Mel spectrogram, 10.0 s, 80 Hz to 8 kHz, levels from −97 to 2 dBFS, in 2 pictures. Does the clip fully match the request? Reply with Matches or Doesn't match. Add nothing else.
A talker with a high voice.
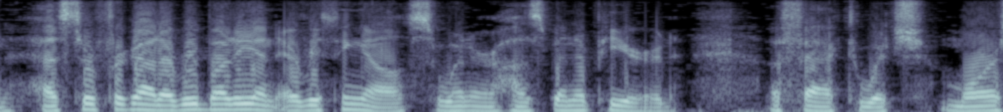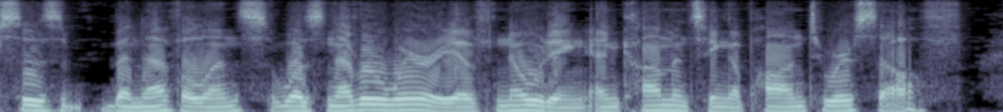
Doesn't match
